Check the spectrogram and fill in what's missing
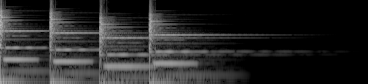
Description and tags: This can be used as a game "easter egg" or secret so people who play your game can find this sound playing in somewhere
and other things
Made in Minecraft Note Block Studio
